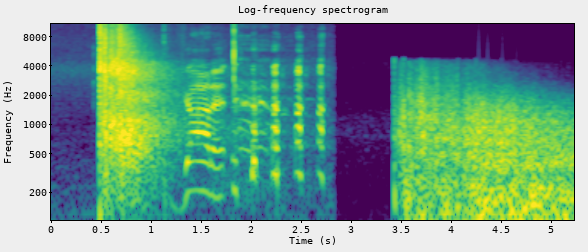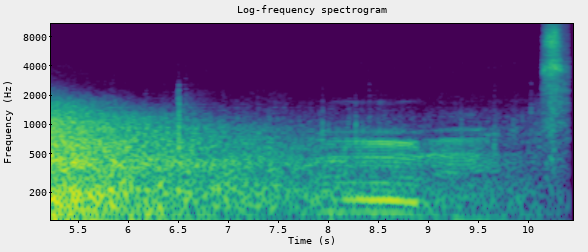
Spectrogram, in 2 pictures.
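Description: A .500 Magnum revolver fired upside down outdoors: a voice and some small clicks, then one booming shot that rolls away in a long echoing decay, followed by faint talking.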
